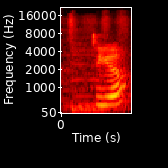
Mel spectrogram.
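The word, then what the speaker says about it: tear: लेकिन फिर मुझे पता चला इंग्लिश सीखने के बाद that it इज़ नॉट टायर, इट इज़ टीयर. Okay, it is pronounced as टीयर, नॉट टायर.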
